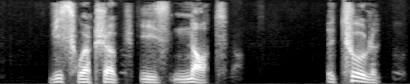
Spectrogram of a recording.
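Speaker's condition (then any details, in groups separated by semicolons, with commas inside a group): No condition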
